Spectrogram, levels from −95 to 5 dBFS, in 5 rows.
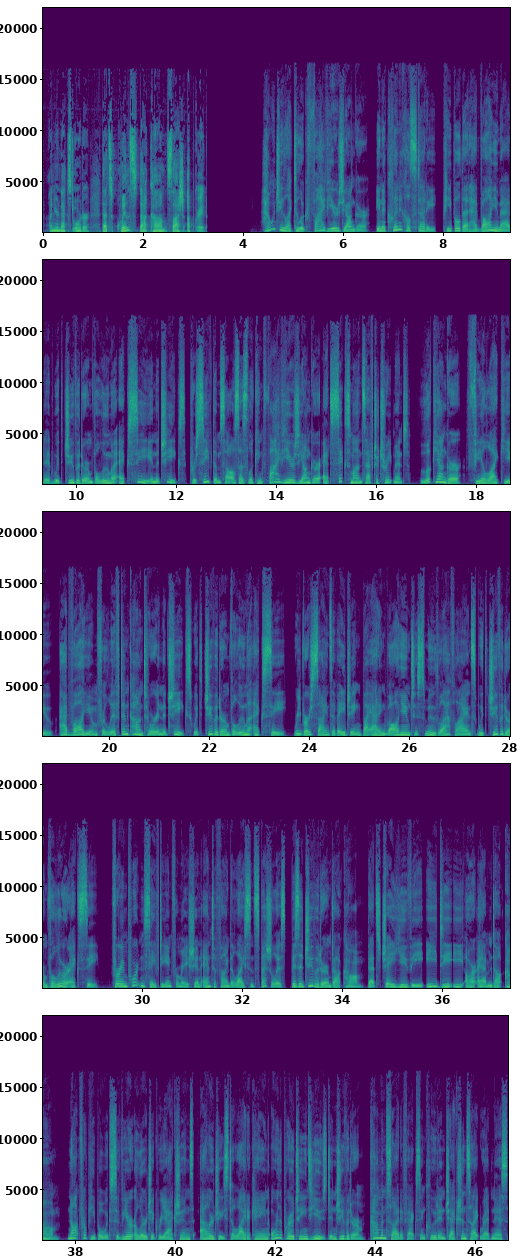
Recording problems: none

